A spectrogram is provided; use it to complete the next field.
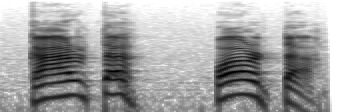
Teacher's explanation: área caipira no interior de Goiás Minas Gerais Mato Grosso e São Paulo pronúncia do R retroflexo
